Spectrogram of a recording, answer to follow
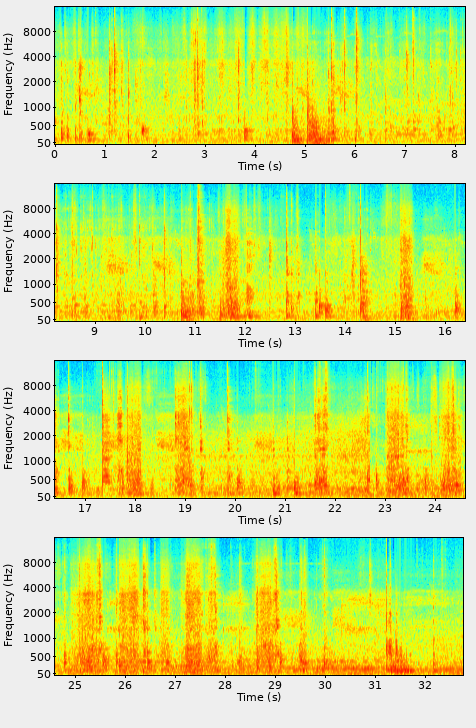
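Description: Hand work on metal parts: gloved hands rubbing and handling a metal brake part, then a screwdriver knocking and scraping at the lid of a paint can, in a long irregular run of knocks, taps and scrapes.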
